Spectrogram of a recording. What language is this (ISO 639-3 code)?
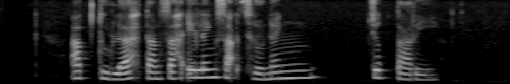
jav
